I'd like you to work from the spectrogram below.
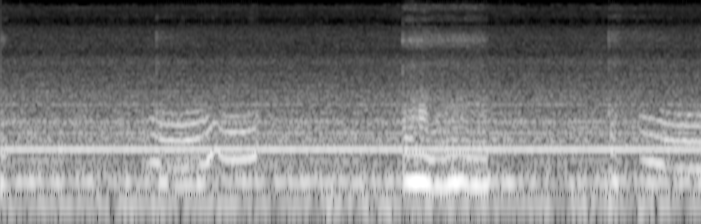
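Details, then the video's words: A sleeping pug named Stanley, lying on his back and getting forehead pets, gives whistling, bending snores with throaty rasps every couple of seconds against a constant low background hum. "Cutest Pug Ever: Stanley’s Snoring and Cuddles"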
